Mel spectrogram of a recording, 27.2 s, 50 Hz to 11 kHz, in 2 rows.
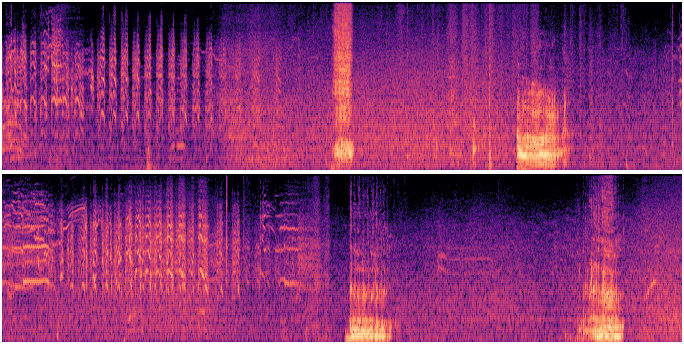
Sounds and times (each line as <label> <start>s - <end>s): Sea Lion screaming 6.6s - 7.1s
Sea Lion screaming 10.3s - 11.4s
Sea Lion screaming 25.0s - 26.1s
